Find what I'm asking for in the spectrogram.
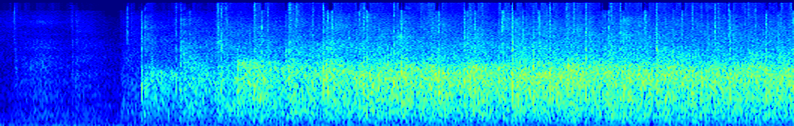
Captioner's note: applause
